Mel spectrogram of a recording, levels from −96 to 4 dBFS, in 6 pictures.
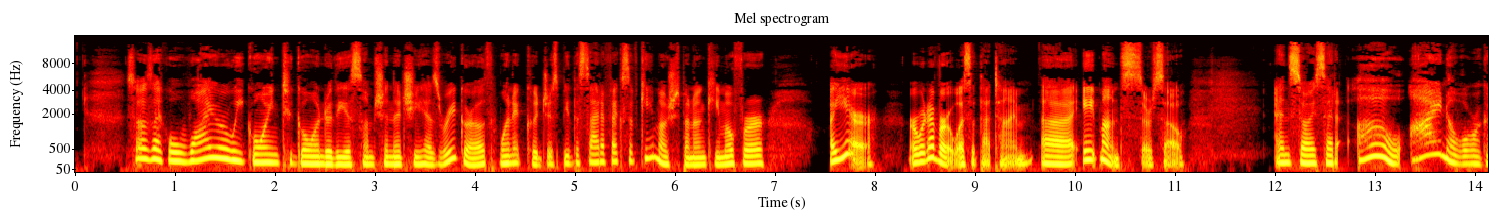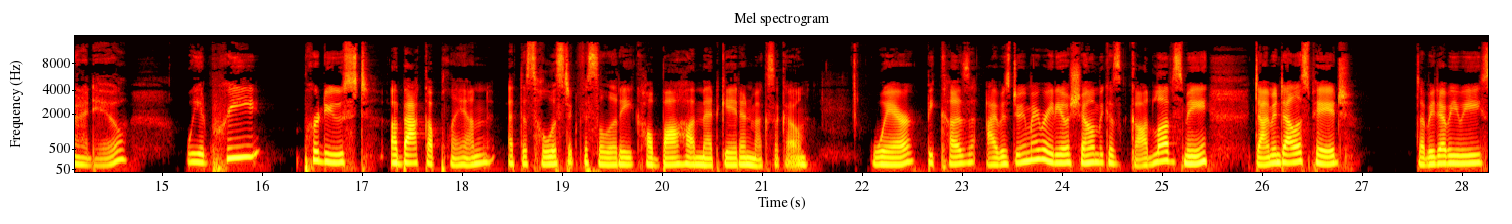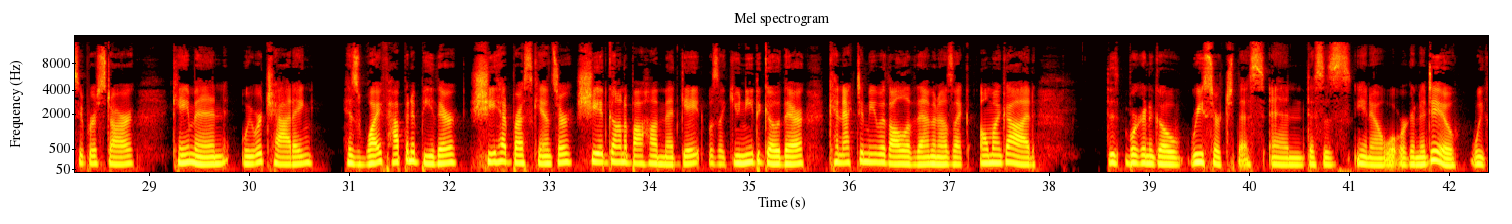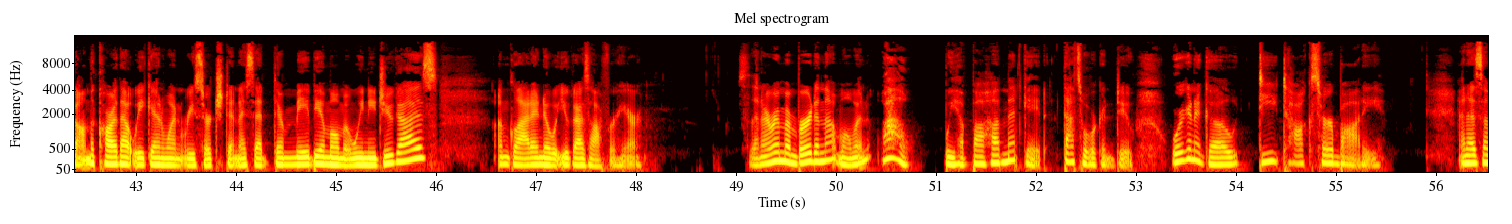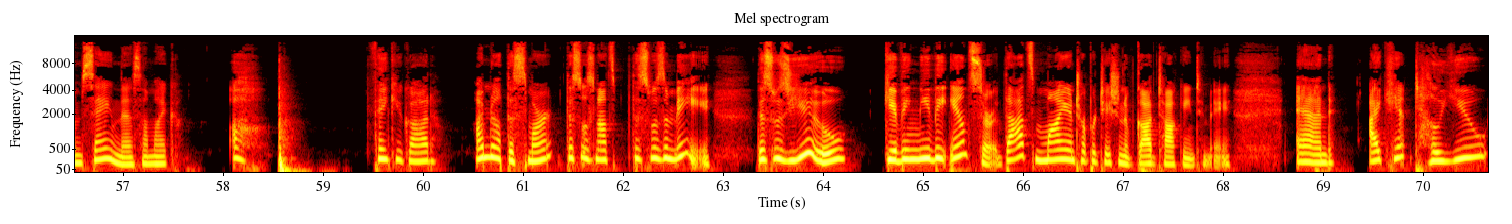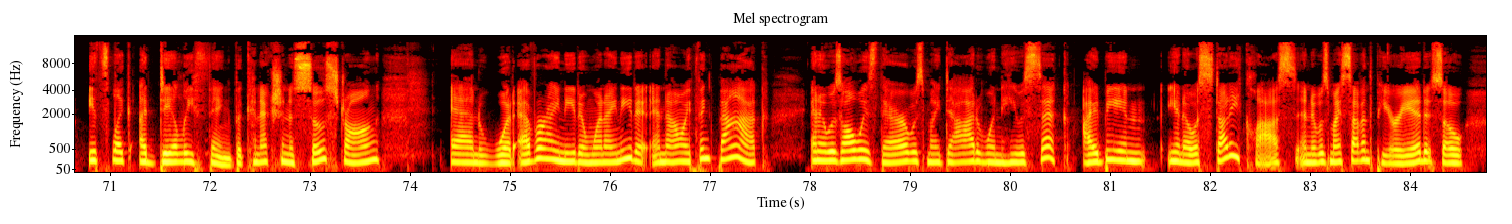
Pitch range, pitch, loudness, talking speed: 155-215 Hz, 180 Hz, -20 LUFS, 215 wpm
